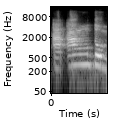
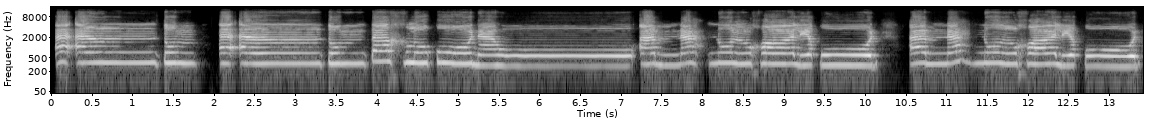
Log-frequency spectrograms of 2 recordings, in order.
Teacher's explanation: A'antum nunnya hampir melompat ke ta, ke mahrosnya ta. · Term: ikhfa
